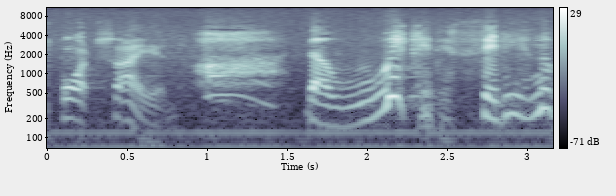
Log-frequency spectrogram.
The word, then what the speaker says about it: Port Said: And you don't say Port Said, it's Port Said.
